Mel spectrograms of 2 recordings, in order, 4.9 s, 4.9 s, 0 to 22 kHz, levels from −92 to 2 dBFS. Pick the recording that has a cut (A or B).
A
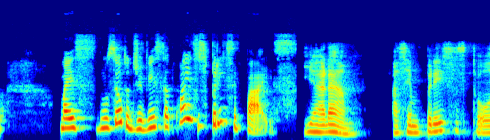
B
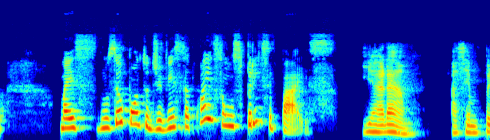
A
